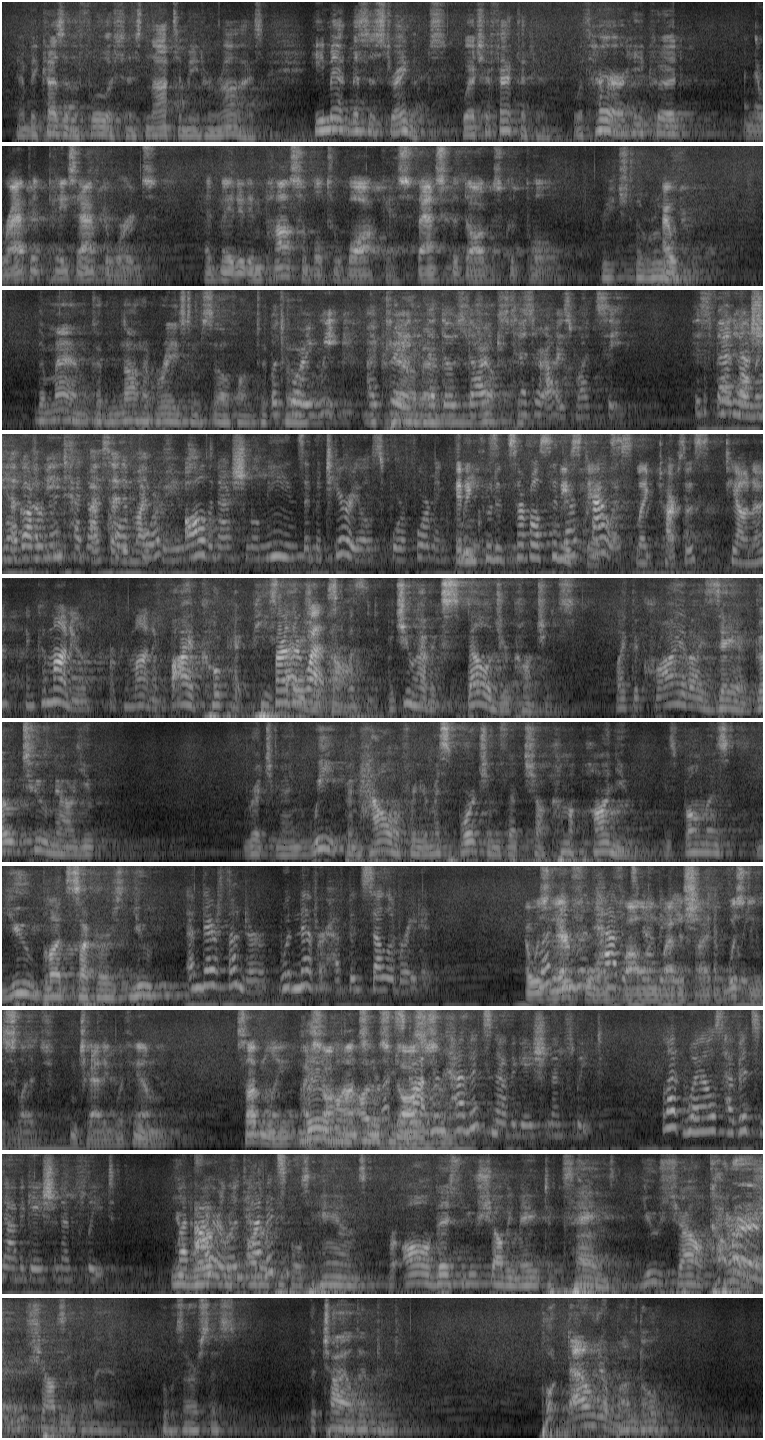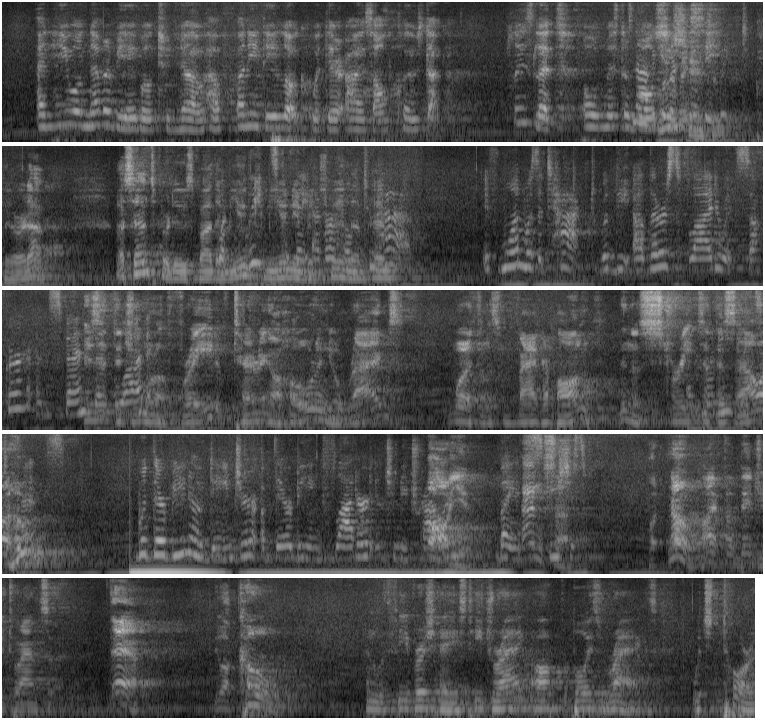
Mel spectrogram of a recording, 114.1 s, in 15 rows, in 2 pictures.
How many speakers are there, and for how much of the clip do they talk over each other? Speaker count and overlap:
7, about 22%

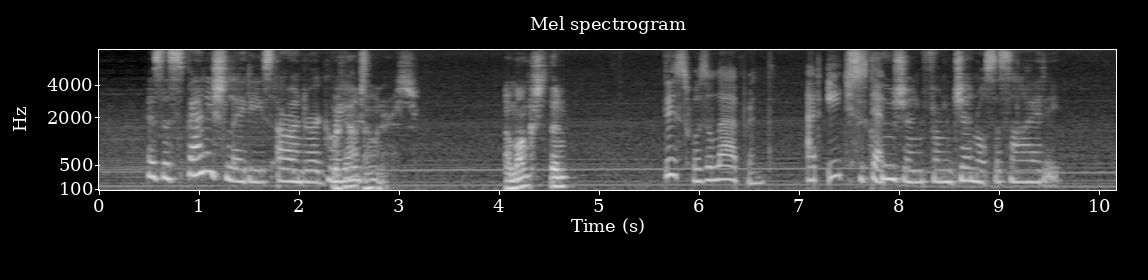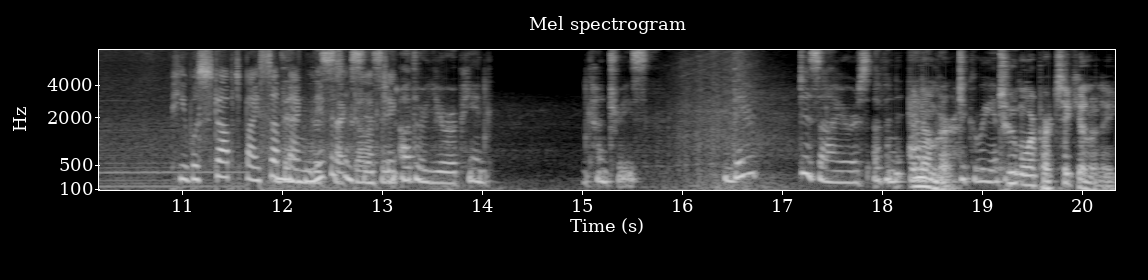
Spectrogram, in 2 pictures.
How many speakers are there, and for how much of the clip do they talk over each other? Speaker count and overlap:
3, about 16%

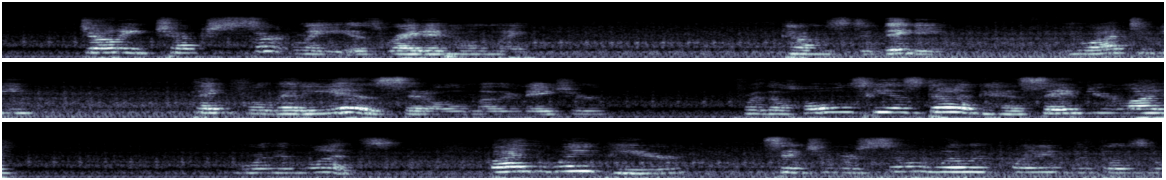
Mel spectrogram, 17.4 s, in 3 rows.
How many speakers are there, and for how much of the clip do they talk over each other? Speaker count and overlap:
1, no overlap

